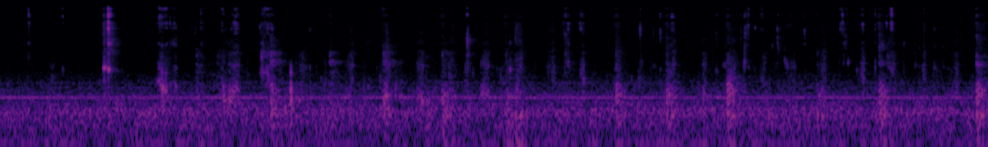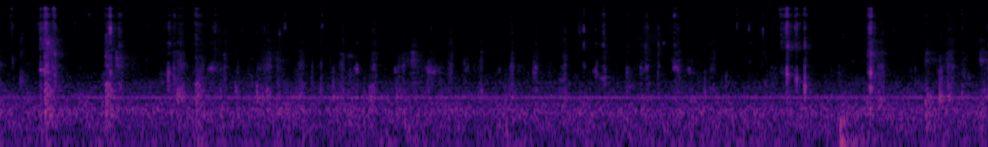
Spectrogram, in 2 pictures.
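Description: Close-up crunchy biting and chewing of raw cucumber spread with peanut butter: a long string of crisp crunches, scattered irregularly, over a faint steady hum.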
